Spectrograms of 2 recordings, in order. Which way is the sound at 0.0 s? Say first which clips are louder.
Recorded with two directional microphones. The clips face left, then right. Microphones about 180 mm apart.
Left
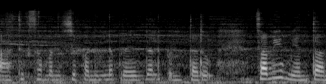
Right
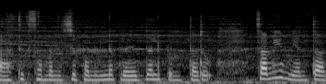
Right 4 dB; 20° right (ahead or behind).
